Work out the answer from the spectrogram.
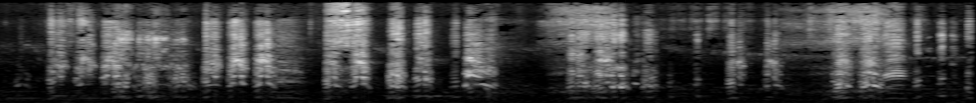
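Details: Geese feeding in the morning give repeated rough honks in uneven bursts of several calls, sometimes overlapping, with brief quieter gaps and a faint low hum throughout.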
